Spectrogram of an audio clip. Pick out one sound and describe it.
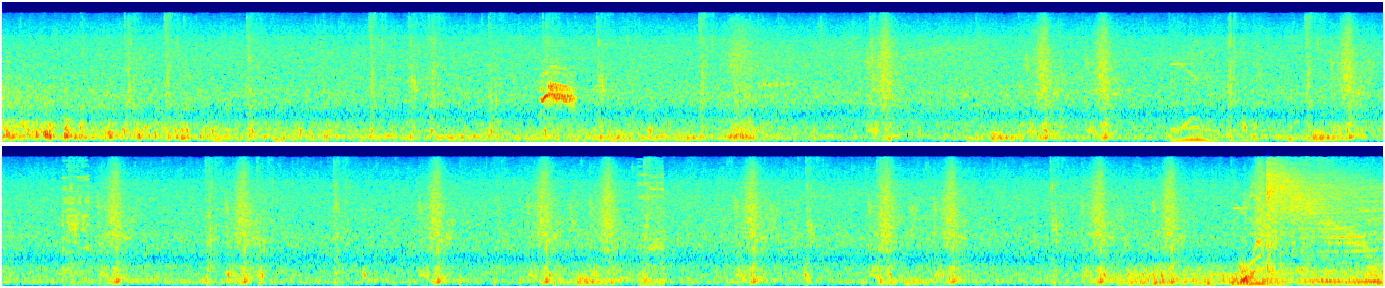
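Soft game sound effects tap in quick succession.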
